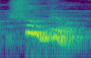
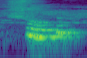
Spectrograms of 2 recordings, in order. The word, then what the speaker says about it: শুভ্র: পরে দেখাচ্ছি ভয়ের সাথে রফলা থাকলে, ঠিক তেমনি ভাবে ভয়ের সাথে রফলা থাকলে প্রথমে বয়ের উচ্চারণ আসবে, তারপরে ভয়ের রফলার উচ্চারণটি আসবে। যেমন শুভ্র, শুভ্র, শুভ্র।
